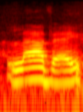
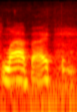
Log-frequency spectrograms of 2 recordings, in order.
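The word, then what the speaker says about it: Levi: She was born Paulina Lave, it's spelled L-E-V-I, but I use Google pronunciation too, I hope that's right, Lave in German.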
